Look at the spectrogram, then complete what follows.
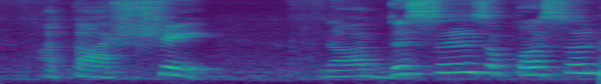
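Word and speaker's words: attaché: Then सबसे mispronounce word है अटैची. नाउ इट्स नॉट अटैची. अटैची वो पकड़ने वाली होती है. अताशे, ये वाला वर्ड अताशे.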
